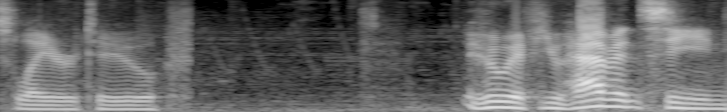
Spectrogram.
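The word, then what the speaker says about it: 5L4Y3R2: say yes his name is 5 L4Y3R2 parenthetical pronounced Slayer 2.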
